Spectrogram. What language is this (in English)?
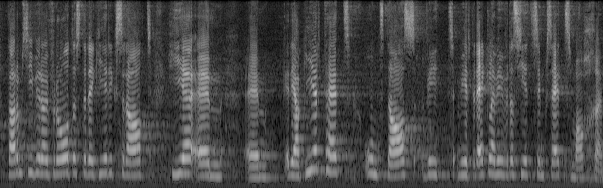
Swiss German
